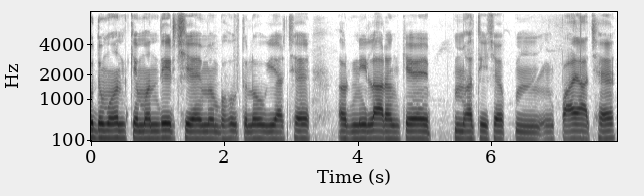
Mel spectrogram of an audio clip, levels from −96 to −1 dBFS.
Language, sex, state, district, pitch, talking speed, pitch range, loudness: Maithili, male, Bihar, Saharsa, 120 Hz, 130 wpm, 120-125 Hz, -22 LUFS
